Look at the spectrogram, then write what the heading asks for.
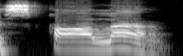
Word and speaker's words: scholar: O आता है तो CH का उच्चारण हम क्या करते हैं, क। क्या करते हैं, क। और O को हम पढ़ेंगे औ की मात्रा ऐसे, और L को हम पढ़ेंगे ले, और AR का उच्चारण रे करेंगे। स्कॉलर, क्या पढ़ना है, स्कॉलर।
